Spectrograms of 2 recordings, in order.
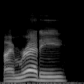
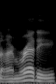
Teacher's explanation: If you say it with a falling tone, I'm ready, it's a statement, >> but if you say it with a rising tone, I'm ready, it becomes a question even though the words are identical. · if you say it with a rising tone, I'm ready, it becomes a question even though the words are identical. >> It completely changes the meaning and function.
